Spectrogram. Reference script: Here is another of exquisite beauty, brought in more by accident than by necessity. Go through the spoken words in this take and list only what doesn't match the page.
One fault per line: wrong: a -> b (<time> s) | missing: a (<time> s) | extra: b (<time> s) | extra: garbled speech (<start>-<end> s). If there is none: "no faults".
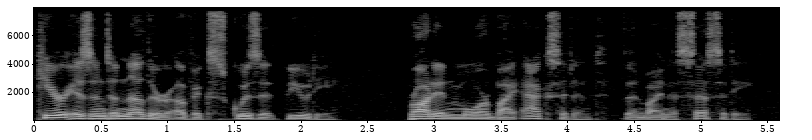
wrong: is -> isn't (0.2 s)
